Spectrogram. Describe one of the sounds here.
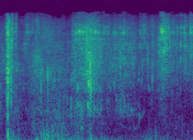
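A fishing reel clicks as it winds in line.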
